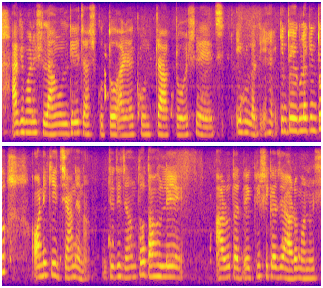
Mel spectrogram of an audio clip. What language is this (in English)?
Bangla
